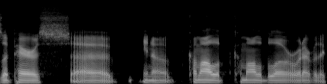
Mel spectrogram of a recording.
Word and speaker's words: Kamala: uh that you could you could never say kamala it's kamala uh and you're culturally insensitive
